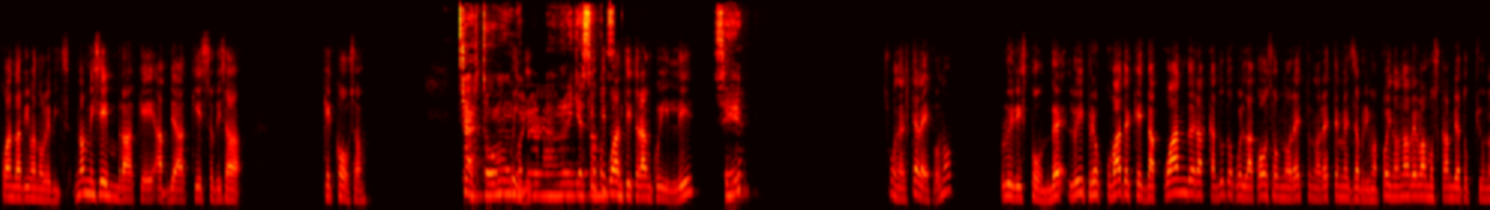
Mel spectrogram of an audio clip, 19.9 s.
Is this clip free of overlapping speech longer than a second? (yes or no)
yes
